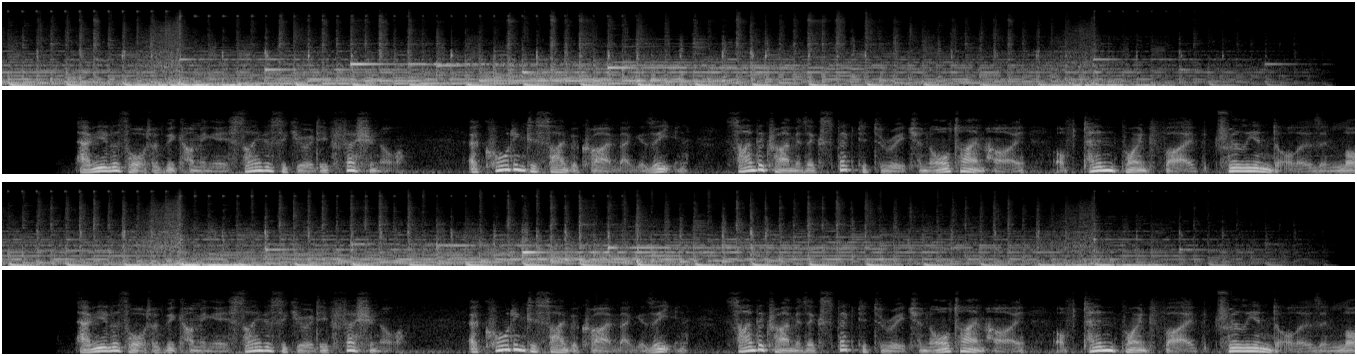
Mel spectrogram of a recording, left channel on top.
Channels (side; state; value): both; normal; correlation 0.67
